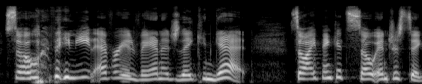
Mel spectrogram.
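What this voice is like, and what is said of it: Laughing while speaking. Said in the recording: “you can hear the laughter in my voice.”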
